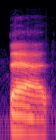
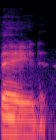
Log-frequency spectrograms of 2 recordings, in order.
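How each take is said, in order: First: The vowel is short, rhyming with 'sad'. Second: The vowel is long, rhyming with 'made'. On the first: "He said bad" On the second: "not bade"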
